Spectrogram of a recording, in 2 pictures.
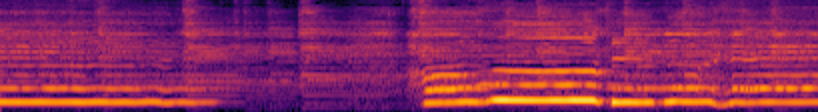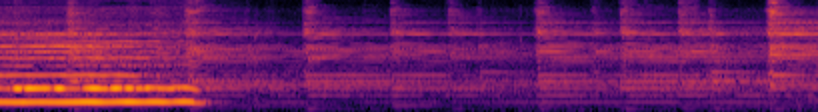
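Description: A young man singing long, held wordless notes over a plucked-guitar accompaniment. The voice breaks off about a second in, comes back a little higher, then stops about six seconds in, leaving only the soft guitar.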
